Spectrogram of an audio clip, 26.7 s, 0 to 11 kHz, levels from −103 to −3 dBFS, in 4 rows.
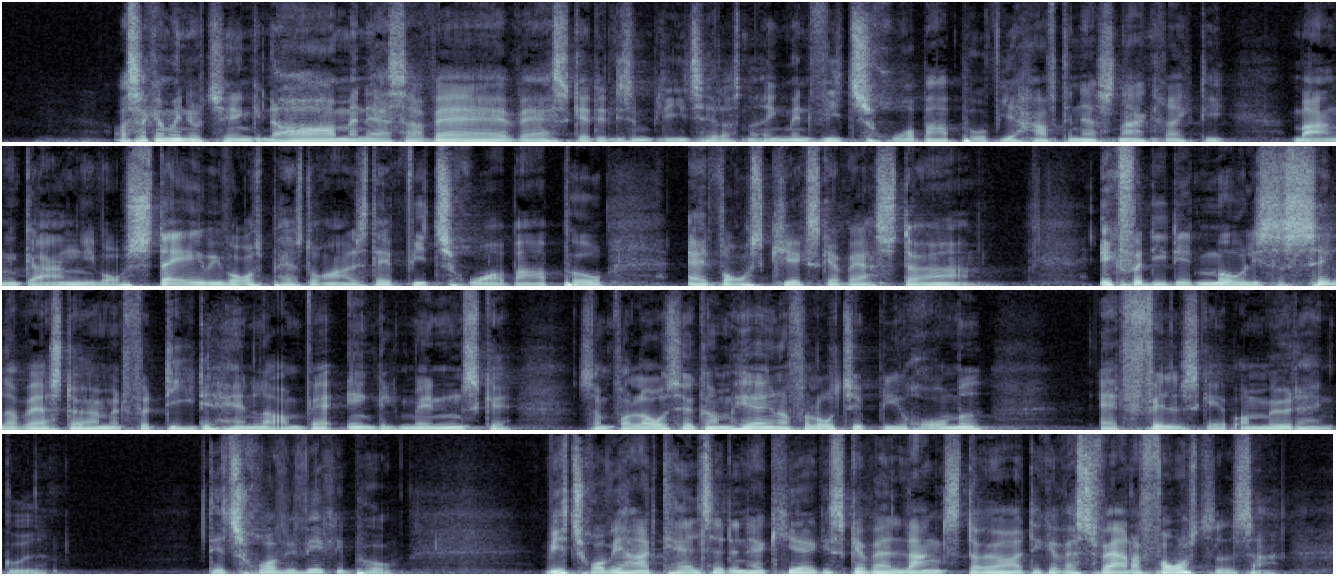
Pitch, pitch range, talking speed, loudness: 110 Hz, 100-130 Hz, 270 wpm, -28 LUFS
